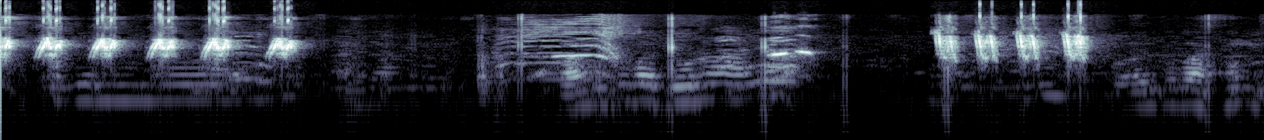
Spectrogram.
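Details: Loud drongo phrases: a burst of five harsh repeated notes, a jumble of softer chattering and slurred notes, then another short harsh series.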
